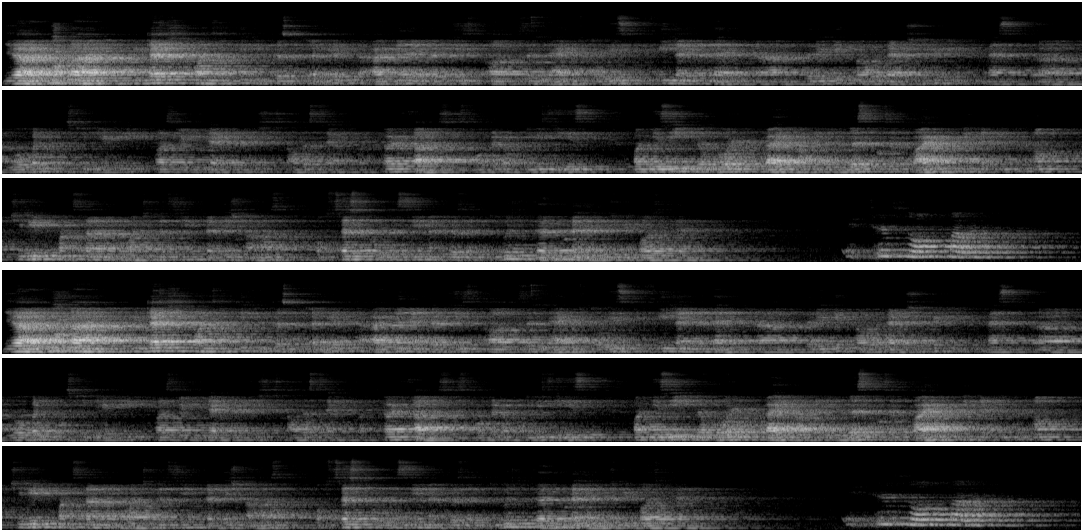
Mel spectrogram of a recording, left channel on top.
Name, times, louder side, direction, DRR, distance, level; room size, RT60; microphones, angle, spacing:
voice 1, 0.0-1.0 1.3-6.2 6.6-9.2 9.8-10.0 10.3-14.1 14.6-15.1 15.5-16.6 17.1-21.3 21.7-24.3 24.7-28.5, equal, 5° right, -8 dB, 1.2 m, -28 dB
voice 2, 30.0-31.5, left 1 dB, 35° left, -2 dB, 0.7 m, -29 dB
5.4 x 5.1 x 3.8 m, 2.4 s
head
